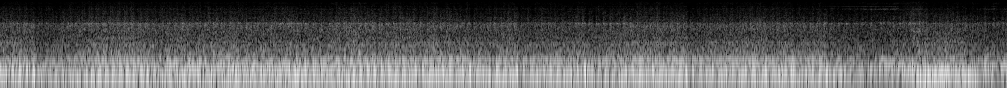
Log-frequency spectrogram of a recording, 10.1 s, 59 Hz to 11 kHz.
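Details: Derelict Dodge D150 pickup's old V8 fired up after long storage, with fuel poured in and the fuel line disconnected because yellow scuzzy fuel is coming out. Low, heavy idle with a choppy, uneven beat and no rise in speed: rough idle.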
